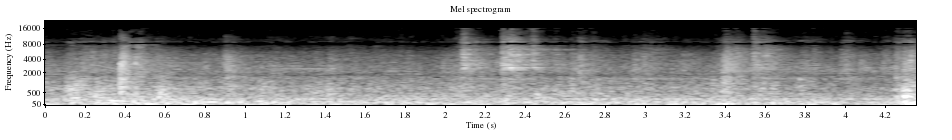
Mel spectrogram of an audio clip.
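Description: Bowling alley machinery: a steady low rumble with scattered sharp clacks and knocks. The sound comes from a Brunswick A-2 pinsetter cycling behind the pins, along with balls and pins on neighbouring lanes.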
